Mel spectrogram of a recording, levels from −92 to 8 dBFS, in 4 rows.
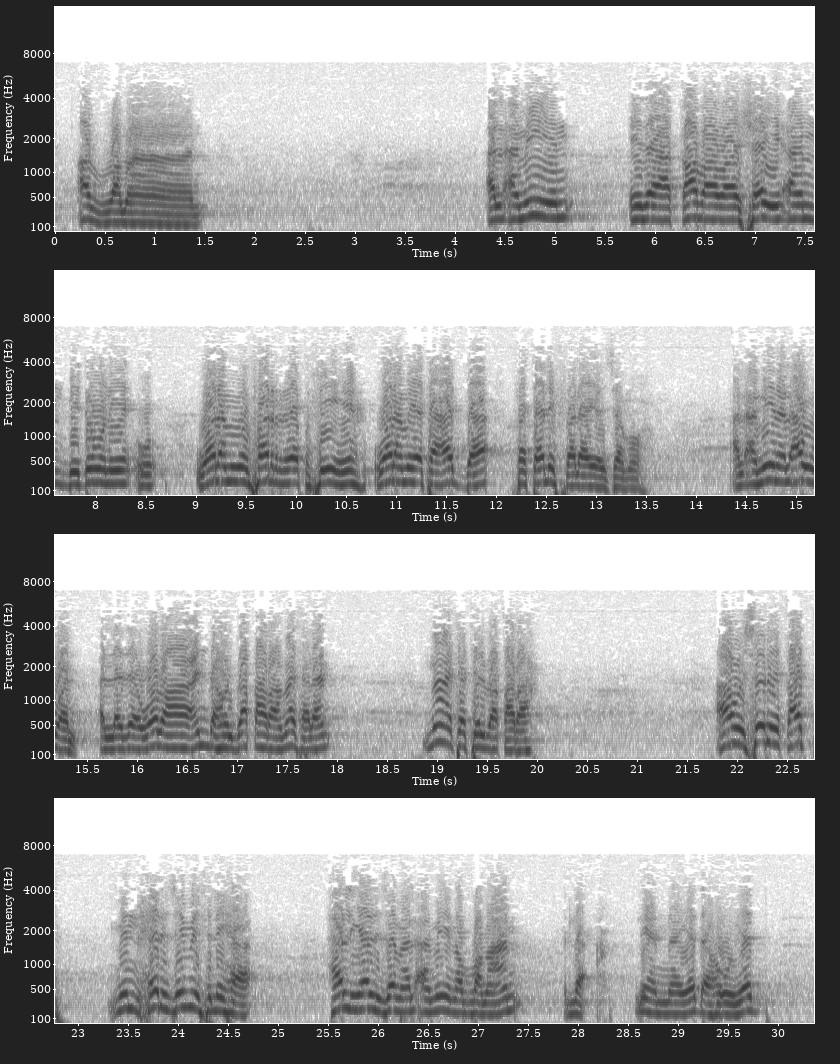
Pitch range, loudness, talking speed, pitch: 155-195 Hz, -21 LUFS, 70 wpm, 180 Hz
